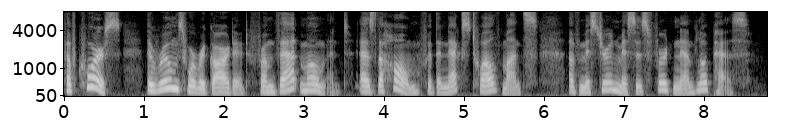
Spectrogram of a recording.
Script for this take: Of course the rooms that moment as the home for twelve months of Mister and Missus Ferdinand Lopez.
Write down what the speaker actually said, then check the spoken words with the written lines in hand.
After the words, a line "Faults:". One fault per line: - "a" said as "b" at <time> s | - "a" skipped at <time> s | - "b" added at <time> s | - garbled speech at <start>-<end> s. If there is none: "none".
Of course the rooms were regarded from that moment as the home for the next twelve months of Mister and Missus Ferdinand Lopez.
Faults:
- "were regarded from" added at 1.5 s
- "the next" added at 4.6 s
